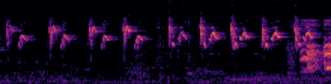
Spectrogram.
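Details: Long-tailed shrike call used to lure birds: paired chirps, a sharp high note dropping to a lower burred note, repeated about every half second, growing denser and louder toward the end over a quiet background hum.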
